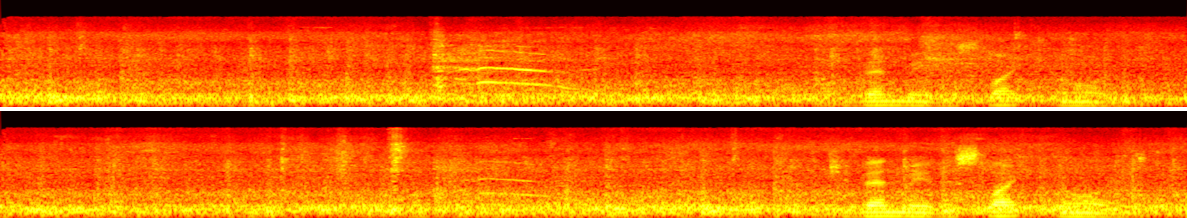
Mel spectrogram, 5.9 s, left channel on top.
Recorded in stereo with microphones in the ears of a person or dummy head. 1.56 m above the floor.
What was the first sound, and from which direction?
Laughter, 60° left (ahead or behind).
